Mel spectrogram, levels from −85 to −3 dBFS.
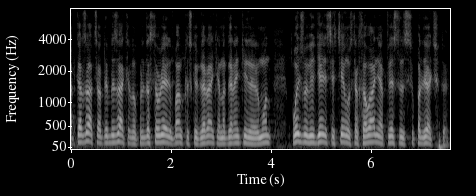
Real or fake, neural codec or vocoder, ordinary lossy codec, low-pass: fake; codec, 16 kHz, 2 kbps, FunCodec, trained on Chinese and English, 25 frames a second; none; none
